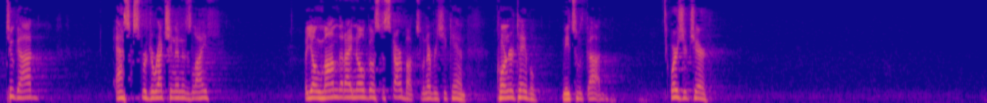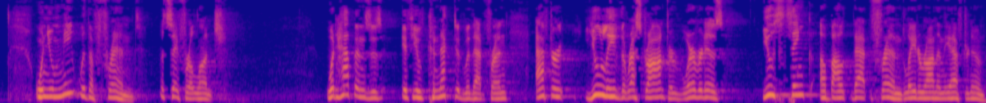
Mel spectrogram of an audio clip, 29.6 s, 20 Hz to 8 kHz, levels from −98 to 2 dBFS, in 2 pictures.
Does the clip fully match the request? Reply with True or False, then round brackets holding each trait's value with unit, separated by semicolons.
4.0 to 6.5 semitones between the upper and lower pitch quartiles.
False (3.6 semitones)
